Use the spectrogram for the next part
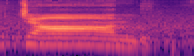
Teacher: चंद्र बिंदु यानी अनुनासिक का उच्चारण करते समय हवा जो है हमारे मुख और हमारे नाक दोनों से बाहर की तरफ निकलती है, जैसे चांद।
